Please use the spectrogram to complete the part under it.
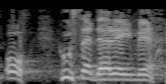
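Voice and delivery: loud, high delighted burst; laughing outburst. Real, not acted. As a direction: cry out amused at yourself. Congregation laughs at confession.

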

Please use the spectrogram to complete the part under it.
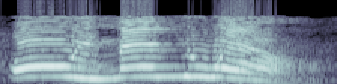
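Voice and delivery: full-voiced, high, drawn-out cry. Preacher voicing troubled people calling on God, crying out. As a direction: shout it long and slow to God. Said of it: "until they cry out".

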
